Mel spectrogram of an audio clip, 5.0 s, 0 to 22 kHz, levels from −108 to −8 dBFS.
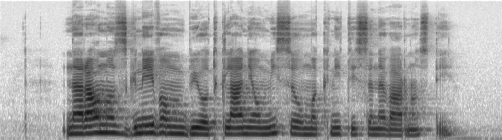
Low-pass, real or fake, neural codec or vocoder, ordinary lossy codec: none; fake; vocoder, 44.1 kHz, 128 mel bands every 256 samples, BigVGAN v2; none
